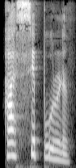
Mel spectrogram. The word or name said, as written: हास्यपूर्ण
